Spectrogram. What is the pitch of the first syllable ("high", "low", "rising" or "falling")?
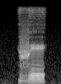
high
